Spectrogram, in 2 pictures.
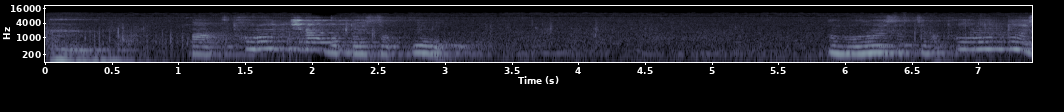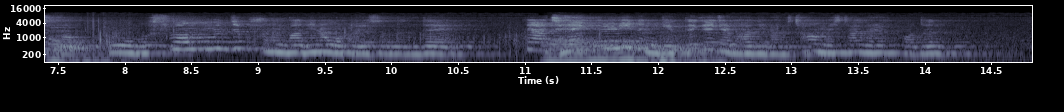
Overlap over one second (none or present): present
